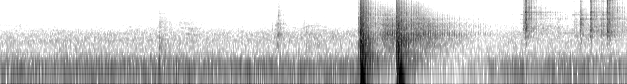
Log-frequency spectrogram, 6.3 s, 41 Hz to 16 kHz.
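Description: Two one-handed shots from a Glock 17 Gen 4 9mm pistol, about half a second apart, each loud and echoing. A few lighter sharp clicks follow near the end.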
